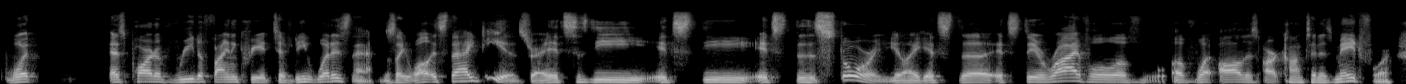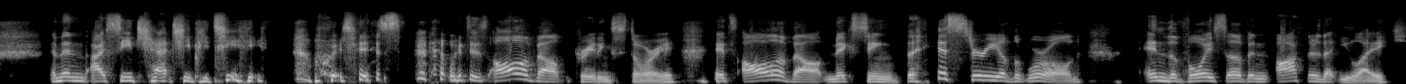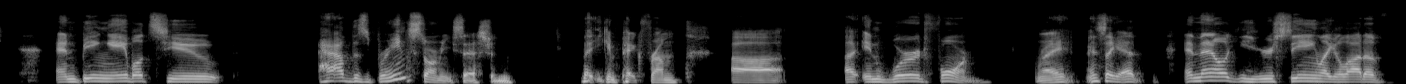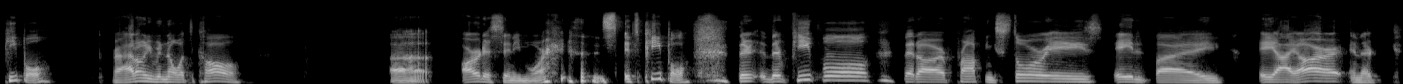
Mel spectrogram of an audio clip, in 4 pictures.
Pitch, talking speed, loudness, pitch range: 125 Hz, 140 wpm, -23 LUFS, 105-150 Hz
